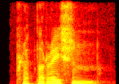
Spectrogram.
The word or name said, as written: preparation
